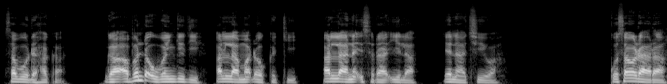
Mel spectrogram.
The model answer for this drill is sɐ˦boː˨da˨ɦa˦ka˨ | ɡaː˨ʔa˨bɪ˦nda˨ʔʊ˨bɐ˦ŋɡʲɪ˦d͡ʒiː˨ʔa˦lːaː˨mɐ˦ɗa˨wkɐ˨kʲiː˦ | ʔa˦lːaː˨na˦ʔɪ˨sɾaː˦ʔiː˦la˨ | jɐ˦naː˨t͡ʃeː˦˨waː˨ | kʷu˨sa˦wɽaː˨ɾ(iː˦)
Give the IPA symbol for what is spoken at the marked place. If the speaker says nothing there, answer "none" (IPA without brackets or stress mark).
aː˦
